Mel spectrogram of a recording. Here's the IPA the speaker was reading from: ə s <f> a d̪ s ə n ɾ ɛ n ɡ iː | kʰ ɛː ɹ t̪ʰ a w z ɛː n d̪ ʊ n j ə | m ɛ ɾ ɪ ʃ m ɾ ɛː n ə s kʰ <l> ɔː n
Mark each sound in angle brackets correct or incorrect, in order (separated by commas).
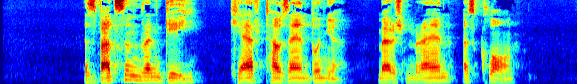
incorrect, correct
